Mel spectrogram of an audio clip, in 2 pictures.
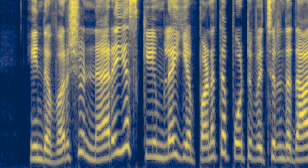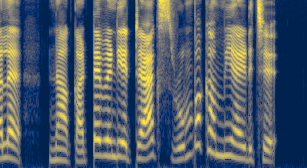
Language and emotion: Tamil, happy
